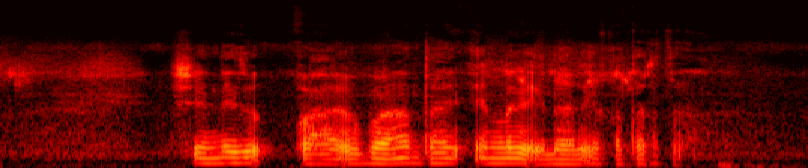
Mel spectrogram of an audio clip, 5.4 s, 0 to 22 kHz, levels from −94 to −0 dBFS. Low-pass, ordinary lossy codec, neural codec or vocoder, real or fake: none; none; codec, 44.1 kHz, 7.8 kbps, Pupu-Codec; fake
